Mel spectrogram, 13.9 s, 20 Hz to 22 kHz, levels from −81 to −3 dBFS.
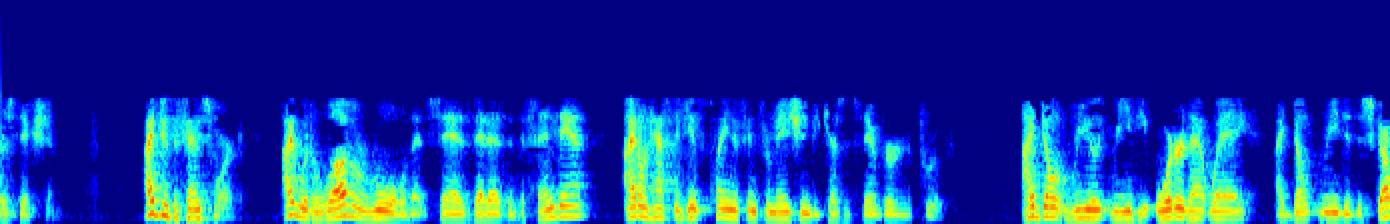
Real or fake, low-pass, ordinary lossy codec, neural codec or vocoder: fake; 3.6 kHz; MP3, 16 kbps; codec, 24 kHz, 0.9 kbps, DualCodec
